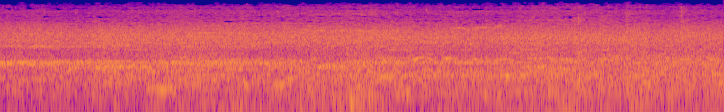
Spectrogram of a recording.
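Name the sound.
stadium crowd cheering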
